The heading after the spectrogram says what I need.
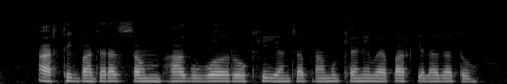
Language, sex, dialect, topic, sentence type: Marathi, male, Varhadi, banking, statement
